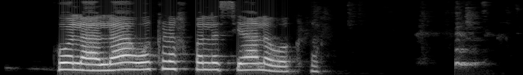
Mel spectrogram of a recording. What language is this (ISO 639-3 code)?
pus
